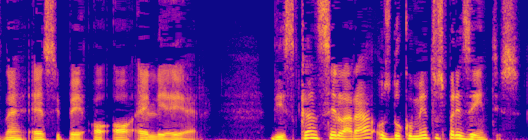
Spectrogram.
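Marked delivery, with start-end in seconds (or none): 0.3-2.0 letter by letter: S P O O L E R; spelling it out. Shown as a demonstration. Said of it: "esse Spooler com dois Os".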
